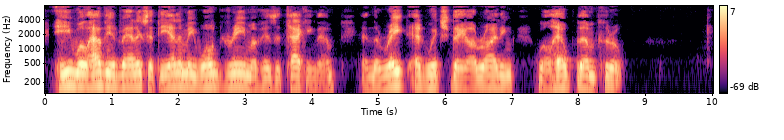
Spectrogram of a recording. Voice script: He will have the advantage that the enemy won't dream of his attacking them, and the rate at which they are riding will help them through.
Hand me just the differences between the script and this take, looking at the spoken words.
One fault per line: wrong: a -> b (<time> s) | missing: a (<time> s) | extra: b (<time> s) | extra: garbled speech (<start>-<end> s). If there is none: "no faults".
no faults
